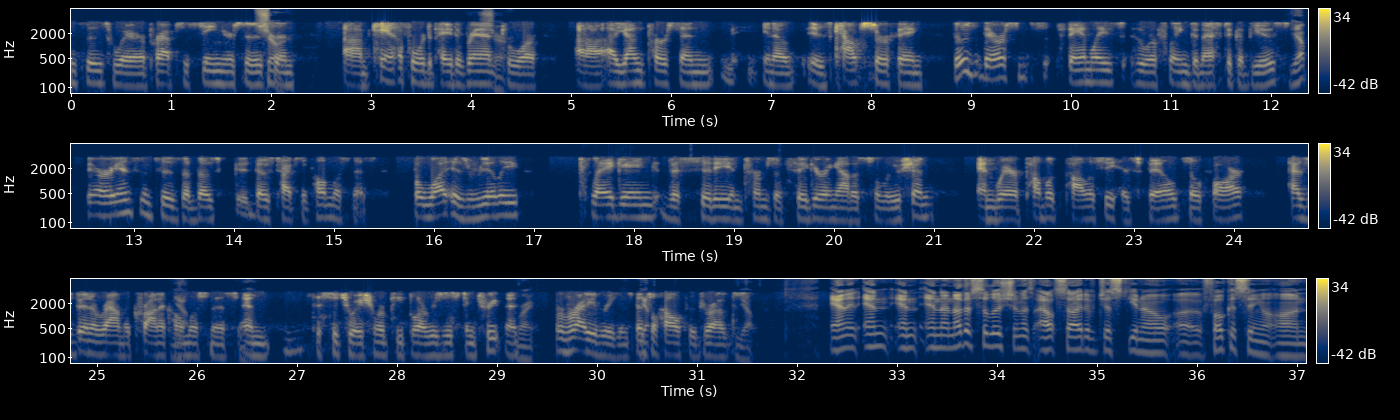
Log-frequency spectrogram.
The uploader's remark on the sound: on the phone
